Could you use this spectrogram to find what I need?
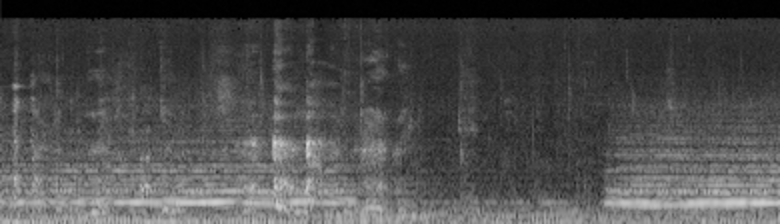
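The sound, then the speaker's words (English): A train horn blows in the distance in two long, sustained blasts separated by a brief lull, its steady chord carrying clearly over a low rumble. “How many of you have the joy of hearing the train from your house?”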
